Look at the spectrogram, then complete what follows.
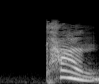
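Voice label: "kan" fourth tone, pinyin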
